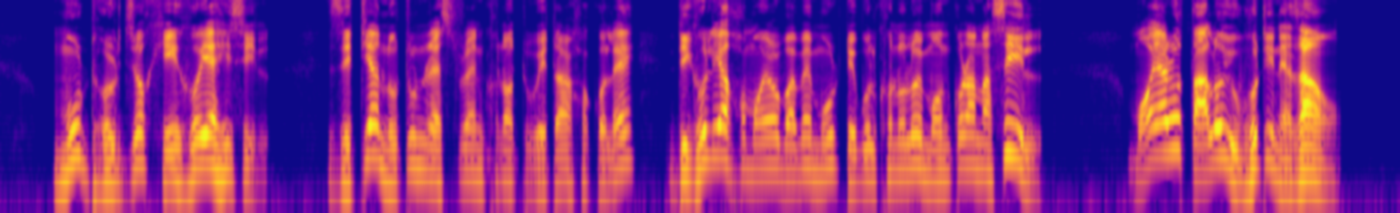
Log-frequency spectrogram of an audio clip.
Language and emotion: Assamese, disgusted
